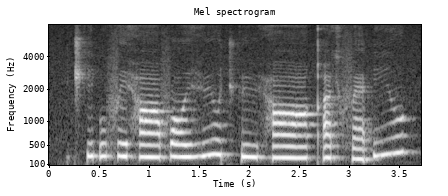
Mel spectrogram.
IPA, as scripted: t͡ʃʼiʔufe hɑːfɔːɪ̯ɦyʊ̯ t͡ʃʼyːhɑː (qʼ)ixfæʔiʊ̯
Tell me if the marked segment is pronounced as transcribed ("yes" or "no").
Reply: yes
